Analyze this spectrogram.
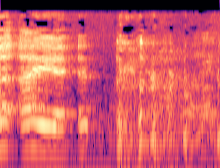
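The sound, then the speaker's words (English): A man coughs during a wedding ceremony, giving a few short rough bursts right after a brief stretch of voice. “No. I'm sorry. I just coughed.”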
